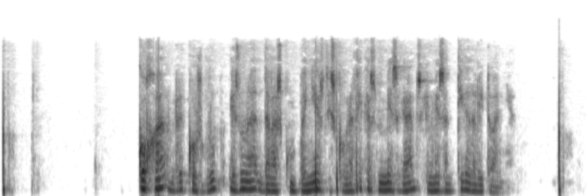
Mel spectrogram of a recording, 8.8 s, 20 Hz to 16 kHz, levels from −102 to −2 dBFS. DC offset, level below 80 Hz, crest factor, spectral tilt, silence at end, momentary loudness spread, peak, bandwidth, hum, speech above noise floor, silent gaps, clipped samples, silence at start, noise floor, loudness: under 0.1%; -56 dBFS; 28 dB; -6 dB/octave; 0.4 s; 9 LU; 0 dBFS; 7.8 kHz; none; over 63 dB; none; under 0.1%; 0.05 s; under -90 dBFS; -27 LUFS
